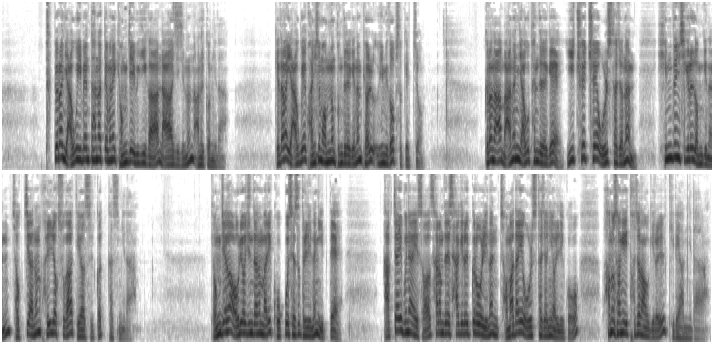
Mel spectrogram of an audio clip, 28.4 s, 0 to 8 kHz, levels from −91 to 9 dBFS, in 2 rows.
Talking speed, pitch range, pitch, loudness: 340 characters per minute, 130-190 Hz, 160 Hz, -14 LUFS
